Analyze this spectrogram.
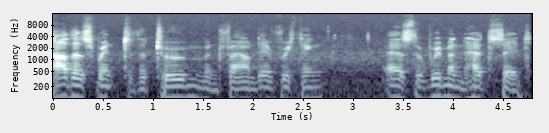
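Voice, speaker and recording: A man at a fairly slow pace, with fairly low pitch and monotone, flat intonation. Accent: Australian. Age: 80s+. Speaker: retired minister and author. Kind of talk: reading aloud.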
